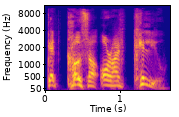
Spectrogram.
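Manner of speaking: furious high shout under fire; shouting threat. A narrator's reading. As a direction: yell it at him over the gunfire. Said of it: "Hals shouted".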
